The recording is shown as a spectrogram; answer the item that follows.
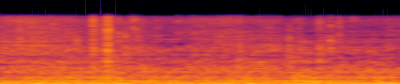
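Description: Car cabin noise while driving: a steady low engine and road hum heard from inside the moving car.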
